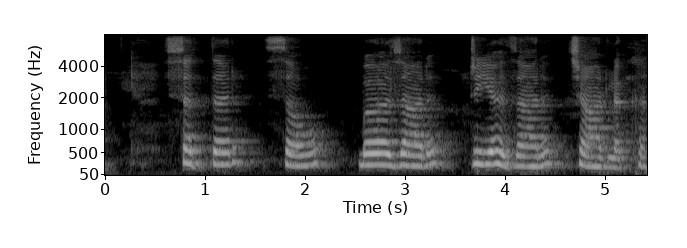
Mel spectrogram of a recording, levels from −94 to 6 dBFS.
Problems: none marked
